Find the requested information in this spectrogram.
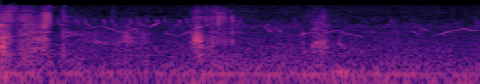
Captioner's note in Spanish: susurrando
